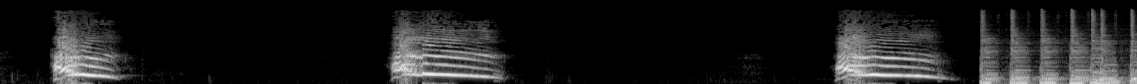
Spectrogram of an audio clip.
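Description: Three loud, hoarse barks from a red fox, each a raspy call sliding downward in pitch, spaced a few seconds apart with silence between, followed by a different rhythmic pulsing sound.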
